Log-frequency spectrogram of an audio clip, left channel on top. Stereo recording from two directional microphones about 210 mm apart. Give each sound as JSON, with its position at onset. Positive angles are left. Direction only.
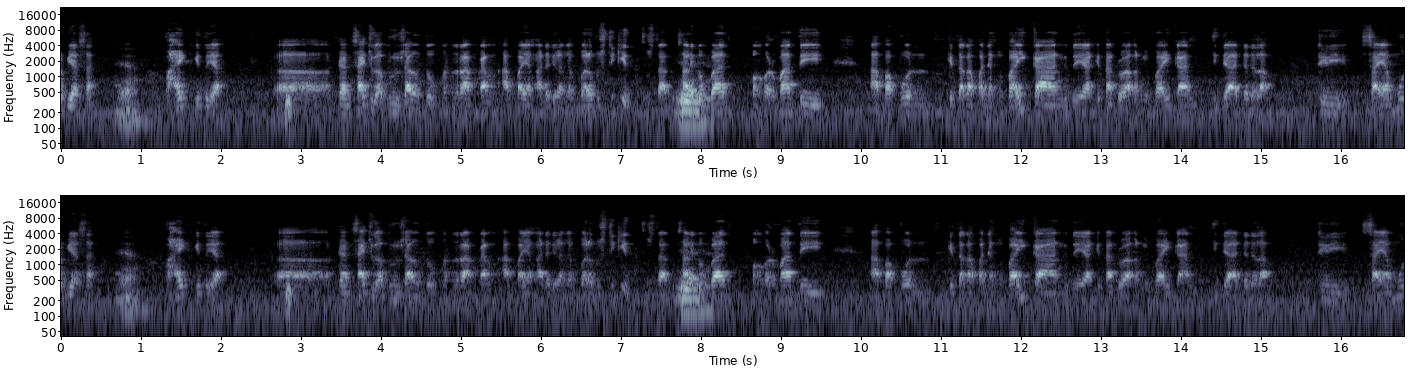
{"t": 0.1, "sound": "speech", "side_deg": 45}
{"t": 16.4, "sound": "speech", "side_deg": 40}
